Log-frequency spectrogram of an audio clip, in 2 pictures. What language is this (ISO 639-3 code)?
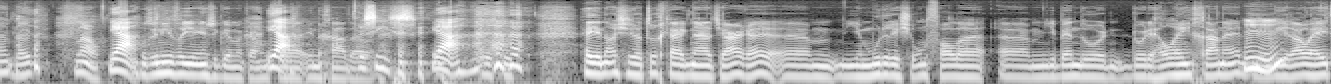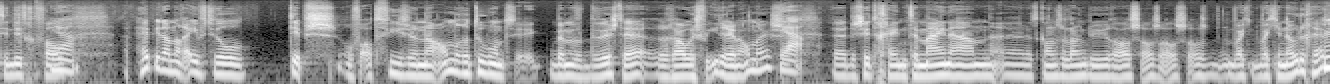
nld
